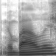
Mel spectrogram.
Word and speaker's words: Nobile: And then we moved upstairs to the Piano Nobile. Is that how you say it? Nobile? – Sure, yeah.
